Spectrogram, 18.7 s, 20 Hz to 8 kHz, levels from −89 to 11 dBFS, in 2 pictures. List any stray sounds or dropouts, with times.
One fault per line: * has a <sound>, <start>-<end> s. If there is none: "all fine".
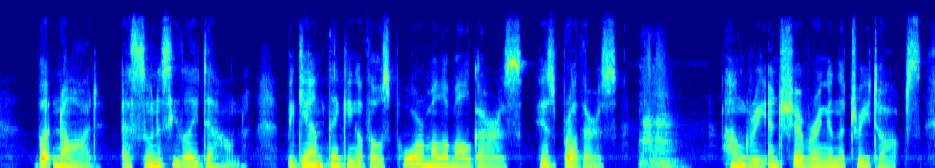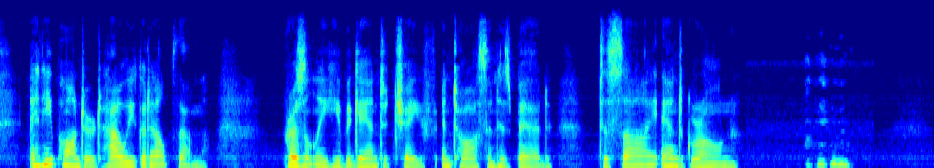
* has a throat clearing, 6.4-6.9 s
* has a laugh, 17.4-17.9 s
